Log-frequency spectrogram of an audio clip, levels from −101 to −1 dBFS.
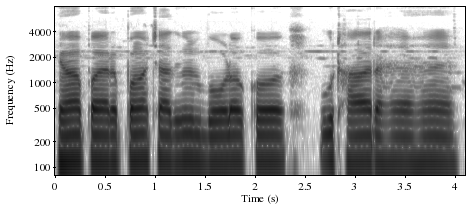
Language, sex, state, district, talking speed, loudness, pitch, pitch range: Hindi, male, Jharkhand, Palamu, 130 wpm, -17 LUFS, 120 Hz, 115-120 Hz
